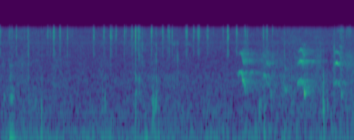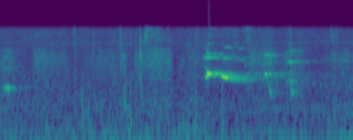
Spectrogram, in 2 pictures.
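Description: A dog yipping and whimpering in short, downward-bending cries, in two bouts a few seconds apart, the second the loudest. Scattered light clicks and taps come before the first bout.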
